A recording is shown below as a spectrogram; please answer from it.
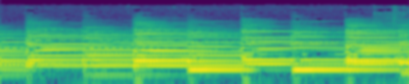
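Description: Piano playing an instrumental passage of sustained chords, a new chord struck about every half second.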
